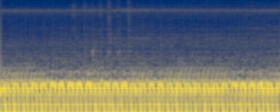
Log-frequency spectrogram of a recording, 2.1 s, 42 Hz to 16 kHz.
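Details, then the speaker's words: Mitsubishi Eclipse at idle with a boost controller used as a manual idle air bleed, opened on a cold winter day: a thin steady high whistle of air being sucked in over the idle rumble raises idle about 50 to 100 rpm; covering the port drops it back, a vacuum leak. "definitely raises the idol yeah if I put my finger over and close it Idol goes back down you could definitely hear the leak I don't like that"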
